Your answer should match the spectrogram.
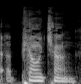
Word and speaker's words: Pyeongchang: I still don't know the pronunciation. – It's Pyeongchang.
